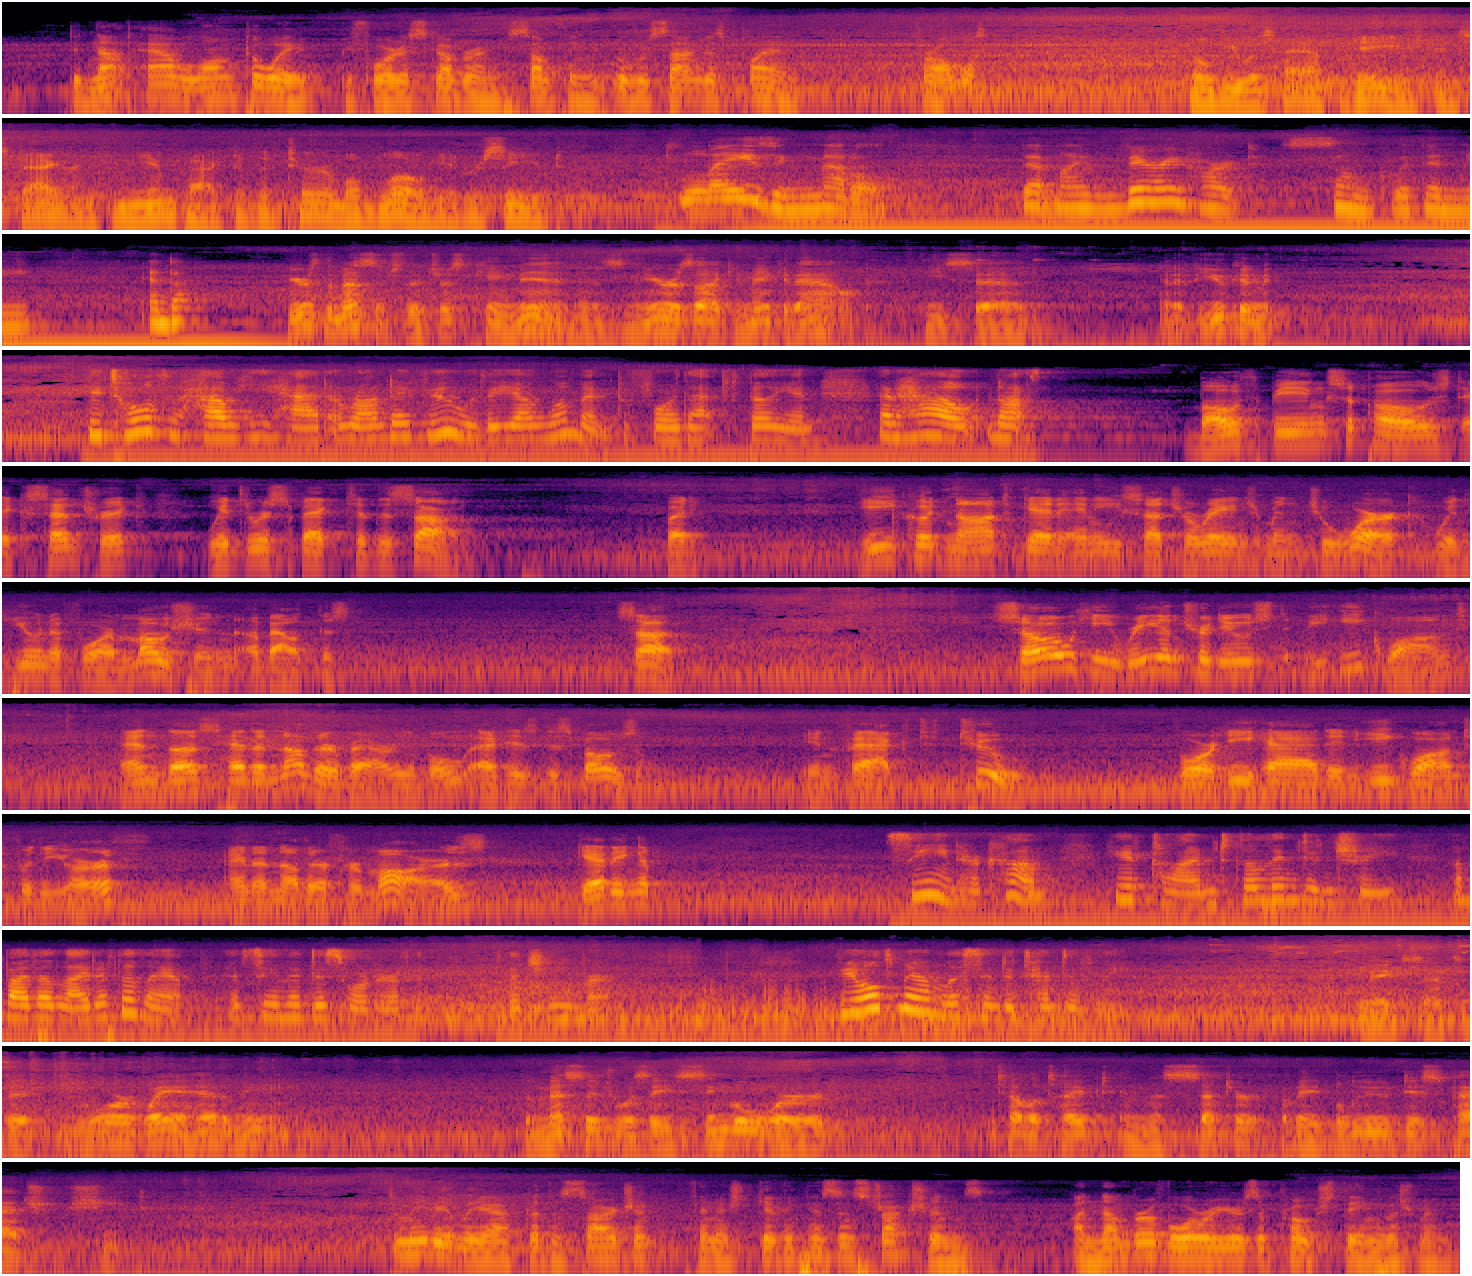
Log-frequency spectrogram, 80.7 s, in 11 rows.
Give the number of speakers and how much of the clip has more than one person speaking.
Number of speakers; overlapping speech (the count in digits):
6, no overlap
